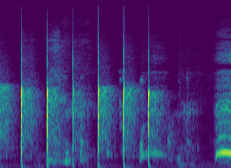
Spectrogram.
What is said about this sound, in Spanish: Sí, señor, me merezco un aplauso.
